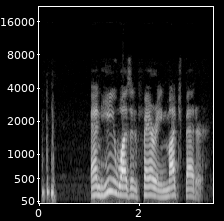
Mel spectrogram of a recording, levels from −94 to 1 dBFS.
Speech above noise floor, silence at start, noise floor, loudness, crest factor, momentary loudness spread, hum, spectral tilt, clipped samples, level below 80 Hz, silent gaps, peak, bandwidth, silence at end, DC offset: 49 dB; 0.05 s; -68 dBFS; -20 LUFS; 20 dB; 13 LU; none; -8.5 dB/octave; under 0.1%; -62 dBFS; none; 0 dBFS; 7.6 kHz; 0.25 s; under 0.1%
